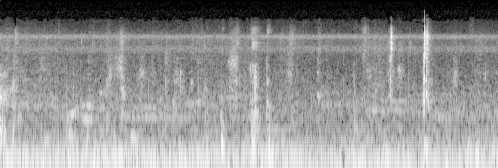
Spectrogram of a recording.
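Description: Near silence: a faint steady low background hum with a few soft clicks, one short sharp click about five seconds in.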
